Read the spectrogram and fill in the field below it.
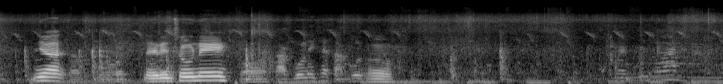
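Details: Anglo-Nubian goats bleating at milking time on a goat farm: loud, quavering, wavering bleats in short bursts near the start, then softer scattered calls over a steady low farm hum.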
